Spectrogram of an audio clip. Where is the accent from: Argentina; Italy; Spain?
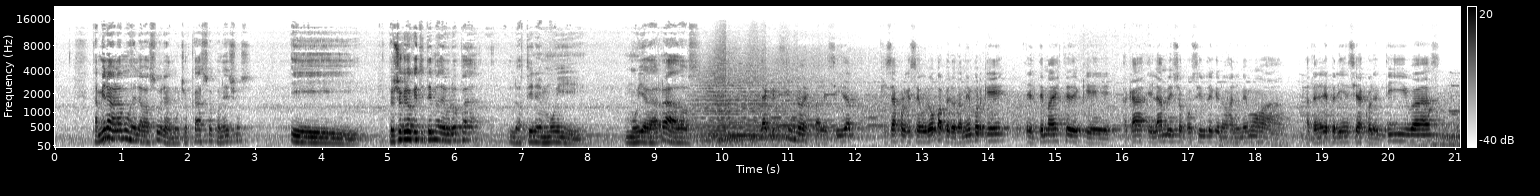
Argentina; quizás superar los errores que también nosotros como argentinos hemos cometido, ¿no?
